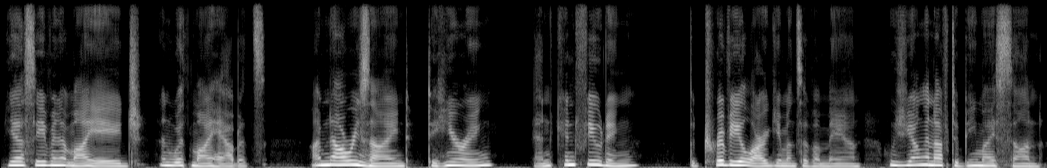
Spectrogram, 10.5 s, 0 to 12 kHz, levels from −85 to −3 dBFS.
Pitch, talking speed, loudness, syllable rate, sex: 210 Hz, 180 wpm, -17 LUFS, 5.0 syllables/s, female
